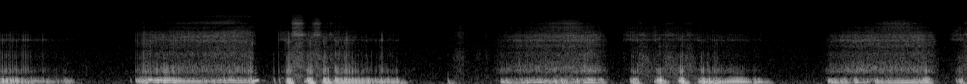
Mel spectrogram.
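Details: Loud, rough, fluttering snores on each breath with brief snorts between, about 16 a minute, from a sleeping English bulldog.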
